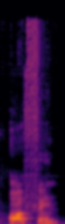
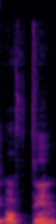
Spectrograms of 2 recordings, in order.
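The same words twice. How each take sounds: First: OFTEN as "off-en", no T; OFTEN with silent T. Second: OFTEN as "off-ten", T sounded. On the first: Teacher shows how people pronounce it, OFTEN as "off-en". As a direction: drop the T from OFTEN. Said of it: "moun pwononse kòm often". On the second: Teacher shows what people sometimes say, OFTEN as "off-ten". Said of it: "Pafwa moun yo kan di often". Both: Shown as a demonstration.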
